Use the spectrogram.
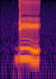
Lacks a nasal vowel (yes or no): yes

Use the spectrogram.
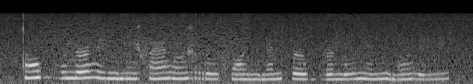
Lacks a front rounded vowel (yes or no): yes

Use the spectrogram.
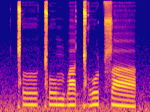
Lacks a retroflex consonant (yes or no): no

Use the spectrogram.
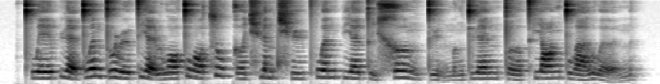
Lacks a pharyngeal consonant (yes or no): yes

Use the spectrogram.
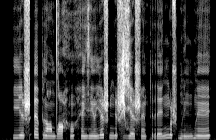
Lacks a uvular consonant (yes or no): yes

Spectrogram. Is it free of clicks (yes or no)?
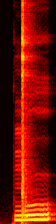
no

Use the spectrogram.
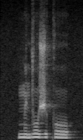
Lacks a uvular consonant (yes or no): yes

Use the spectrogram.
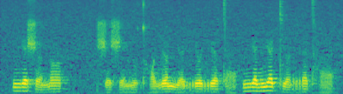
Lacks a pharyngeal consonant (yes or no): yes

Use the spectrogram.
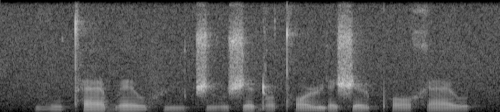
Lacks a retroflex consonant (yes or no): no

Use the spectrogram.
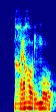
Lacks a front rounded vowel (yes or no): yes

